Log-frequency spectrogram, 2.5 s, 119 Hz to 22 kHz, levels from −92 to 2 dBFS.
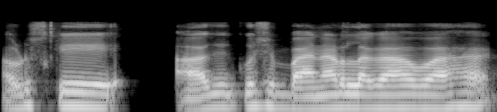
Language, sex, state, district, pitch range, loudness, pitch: Hindi, male, Bihar, Saharsa, 135-150 Hz, -15 LUFS, 140 Hz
